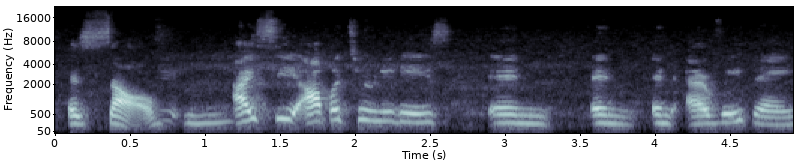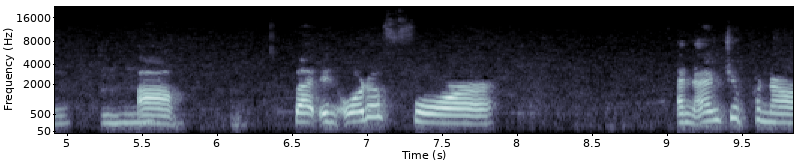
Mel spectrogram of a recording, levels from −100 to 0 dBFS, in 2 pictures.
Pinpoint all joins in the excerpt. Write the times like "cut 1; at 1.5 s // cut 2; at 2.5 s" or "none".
cut 1; at 1.0 s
